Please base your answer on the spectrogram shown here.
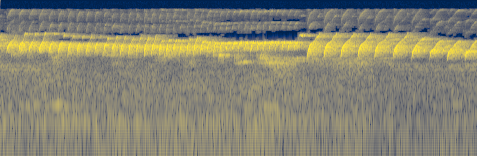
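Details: Belgian canary song played to make a cold canary sing: loud rolling trill of quick rounded notes, a brief lower slide, then a second rolling trill at higher pitch.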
